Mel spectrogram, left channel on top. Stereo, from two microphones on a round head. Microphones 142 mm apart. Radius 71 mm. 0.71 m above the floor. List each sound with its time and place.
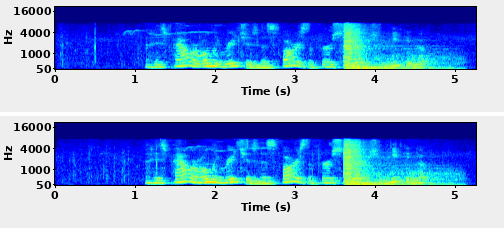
1.1 s a woman speaking: 45° right (ahead or behind), 0.9 m
3.6 s an explosion: 85° right, 2.5 m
